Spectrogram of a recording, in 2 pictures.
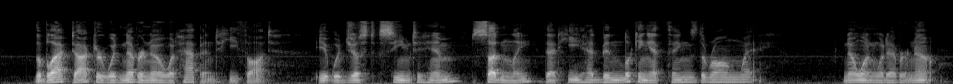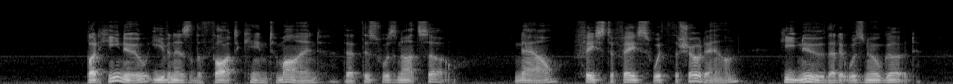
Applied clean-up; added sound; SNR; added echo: none; none; none; none.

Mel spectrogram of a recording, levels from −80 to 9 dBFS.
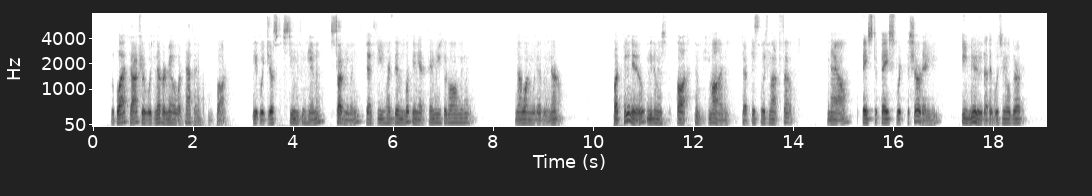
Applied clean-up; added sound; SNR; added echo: neural mask model DeepFilterNet 3.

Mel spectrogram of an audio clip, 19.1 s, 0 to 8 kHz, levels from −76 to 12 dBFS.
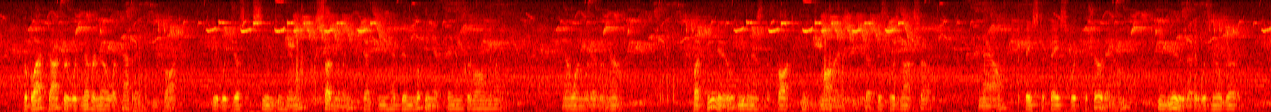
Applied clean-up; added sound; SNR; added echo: none; Bird; 0 dB; reverberation time 1.0 s.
